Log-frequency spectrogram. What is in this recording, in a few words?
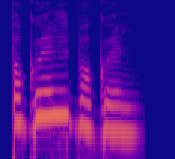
Korean Sound, ideophones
